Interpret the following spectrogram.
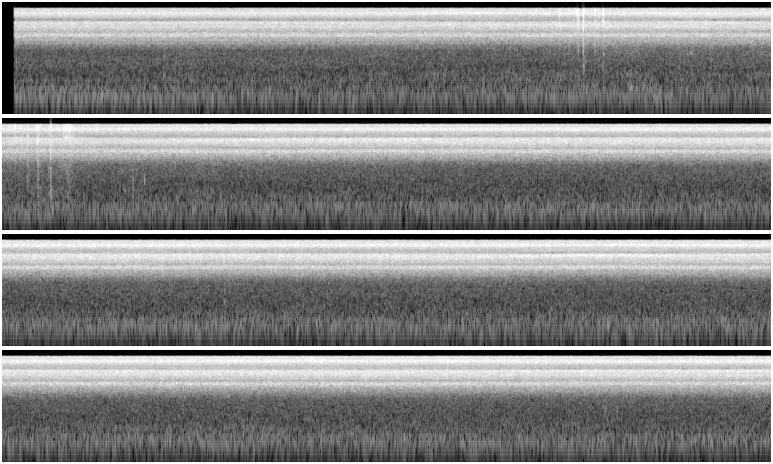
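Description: Rattlesnake's tail rattle buzzing in a steady, unbroken high-pitched hiss: a defensive warning from a coiled, alarmed snake. Two faint taps about six and eight seconds in.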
